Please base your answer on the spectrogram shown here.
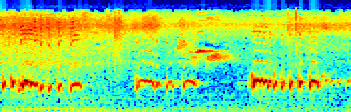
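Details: Zebra dove of local stock singing actively, used as a lure to make other doves sing: three soft coo phrases, the first and last with fast trilled stutters, and a faint high whistle between them.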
